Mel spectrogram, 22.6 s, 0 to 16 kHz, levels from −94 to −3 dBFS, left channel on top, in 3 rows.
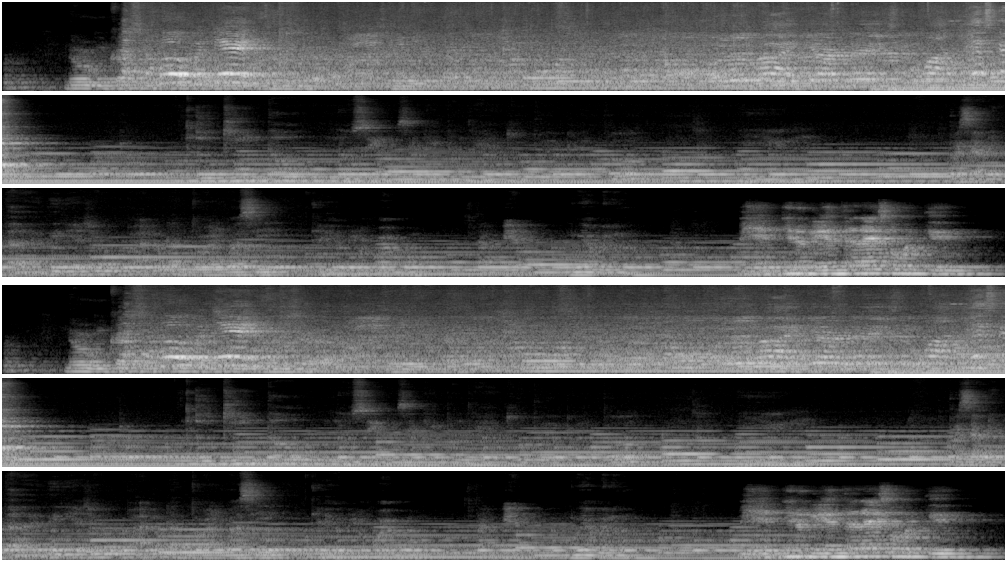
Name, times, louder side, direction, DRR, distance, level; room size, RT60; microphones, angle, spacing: voice 1, 0.5-6.6 9.0-12.4 13.0-13.6 14.6-18.2 18.6-19.8, right 1 dB, 10° right, -5 dB, 0.4 m, -38 dB
sound 1, 0.9-7.6, left 3 dB, 65° left, 0.4 m, -27 dB
sound 2, 3.9-21.0, equal, 70° right, 0.5 m, -35 dB
sound 3, 6.5-17.3, left 2 dB, 90° left, 0.8 m, -40 dB
voice 2, 20.5-22.1, equal, 45° left, -4 dB, 0.8 m, -28 dB
2.2 x 2.1 x 3.1 m, 1.1 s
head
